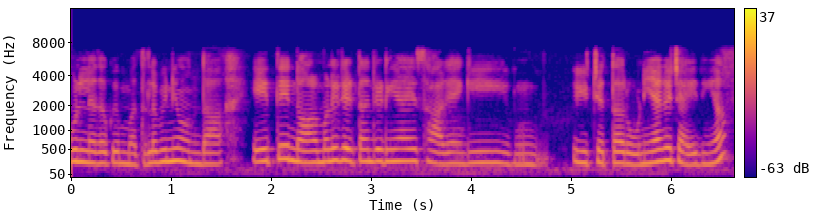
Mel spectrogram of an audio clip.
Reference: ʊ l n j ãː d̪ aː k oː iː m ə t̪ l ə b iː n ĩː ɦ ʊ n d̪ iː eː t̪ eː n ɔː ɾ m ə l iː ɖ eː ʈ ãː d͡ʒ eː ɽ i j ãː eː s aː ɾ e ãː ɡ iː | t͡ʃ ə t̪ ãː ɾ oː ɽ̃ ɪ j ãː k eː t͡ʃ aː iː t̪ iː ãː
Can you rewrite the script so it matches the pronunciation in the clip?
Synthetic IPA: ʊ l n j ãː d̪ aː k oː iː m ə t̪ l ə b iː n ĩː ɦ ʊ n d̪ aː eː t̪ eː n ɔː ɾ m ə l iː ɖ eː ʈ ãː d͡ʒ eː ɽ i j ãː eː s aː ɾ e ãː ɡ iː | t͡ʃ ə t̪ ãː ɾ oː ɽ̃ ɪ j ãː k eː t͡ʃ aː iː d̪ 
